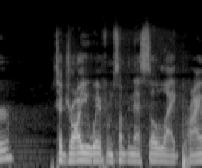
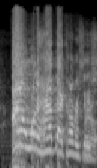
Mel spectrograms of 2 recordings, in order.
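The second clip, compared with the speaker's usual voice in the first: very high-pitched, fed-up, annoyed shouting; 11 dB louder than usual. Retelling yelling in the car during a talk: retelling own yelling in car. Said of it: "I started fucking yelling in my car".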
